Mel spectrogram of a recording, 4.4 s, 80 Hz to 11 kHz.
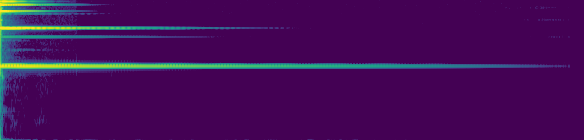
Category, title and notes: Instrument samples > Percussion
Bell 4.5x5.5cm 2
Subject : A bell 4.5cm wide, 5.5cm tall. Date YMD : 2025 04 21 Location : Gergueil France. Hardware : Tascam FR-AV2 Rode NT5 microphone. Weather : Processing : Trimmed and Normalized in Audacity. Probably some Fade in/outs too.
bell, close-up, cowbell, ding, FR-AV2, NT5, one-shot, oneshot, Rode, swiss-cowbell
